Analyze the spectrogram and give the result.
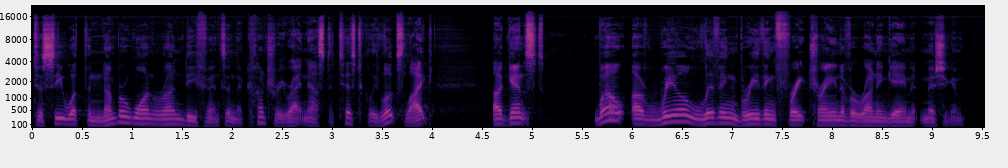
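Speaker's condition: No condition

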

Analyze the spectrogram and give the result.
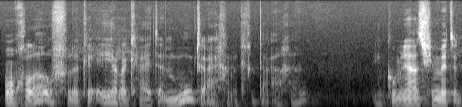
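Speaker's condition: No condition

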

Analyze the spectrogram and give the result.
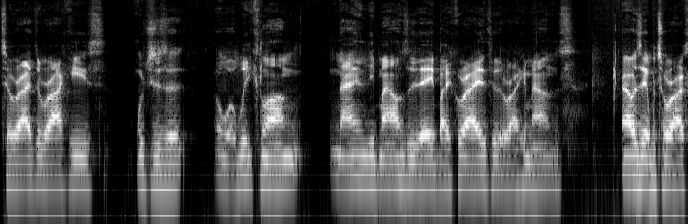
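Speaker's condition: Parkinson's disease; young-onset, LRRK2 hereditary, diagnosed at 38, right hand weakness, freezing, medication 5 years, deep brain stimulator; medication plus deep brain stimulation, adjustable if dyskinesias, daily exercise, Peloton bike

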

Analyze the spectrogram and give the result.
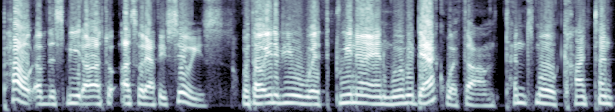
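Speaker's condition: No condition

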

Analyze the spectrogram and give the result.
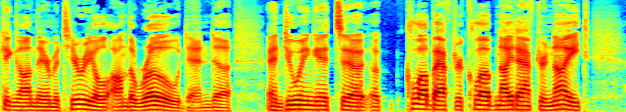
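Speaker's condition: No condition

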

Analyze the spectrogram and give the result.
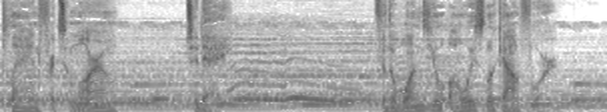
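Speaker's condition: No condition

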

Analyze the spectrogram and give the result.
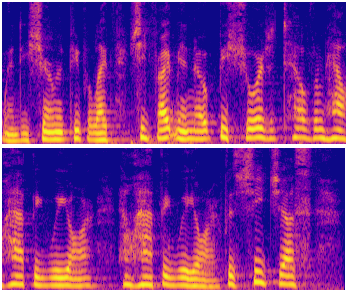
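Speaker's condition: No condition

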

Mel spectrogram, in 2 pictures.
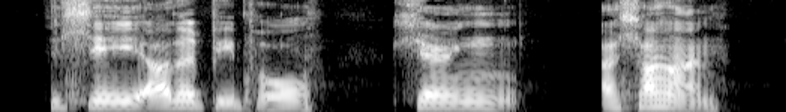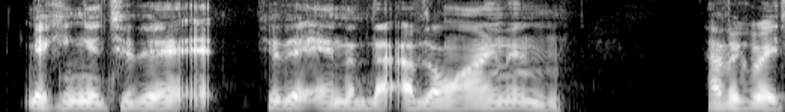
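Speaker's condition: Down syndrome

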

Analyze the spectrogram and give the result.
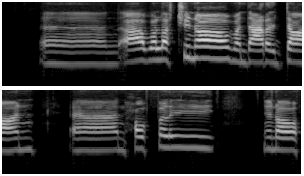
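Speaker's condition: Profound deafness; hears vowels but not consonants

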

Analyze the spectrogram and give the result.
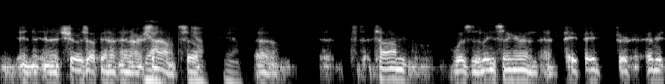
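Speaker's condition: Parkinson's; past cancer

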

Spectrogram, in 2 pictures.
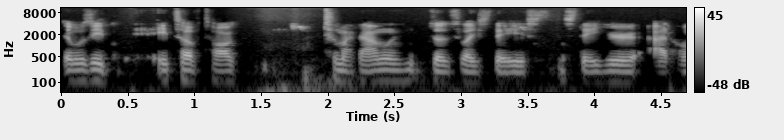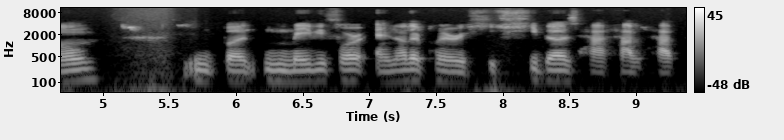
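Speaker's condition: Stuttering; onset at a young age, always a problem growing up; still stutters; repeated sounds, repeated words

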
